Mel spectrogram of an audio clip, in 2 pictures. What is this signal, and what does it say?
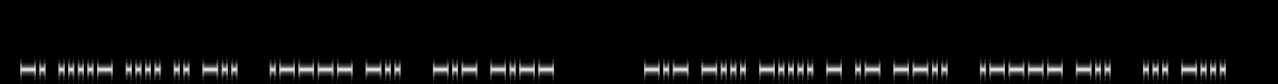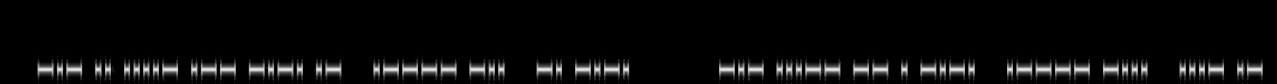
Morse code, heard as a keyed tone, about 25 wpm, 700 Hz. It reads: N4HID 1D KY KB6TAZ 1D SB KI4WCA 1D NC K3MEC 1B VA
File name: LARK-FD-2022-Log-in-CW-25wpm-700-Hz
